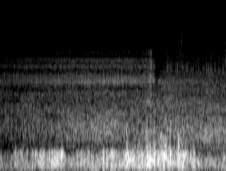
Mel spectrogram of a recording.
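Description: Wind buffeting the camera microphone: a gusty low rumble that grows louder about halfway through.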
